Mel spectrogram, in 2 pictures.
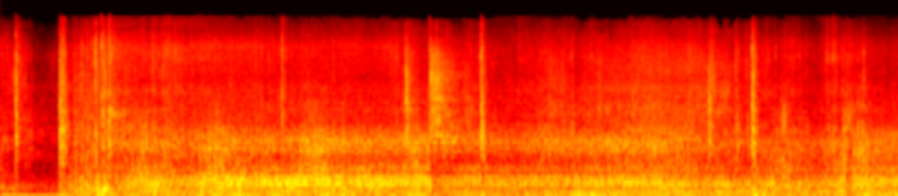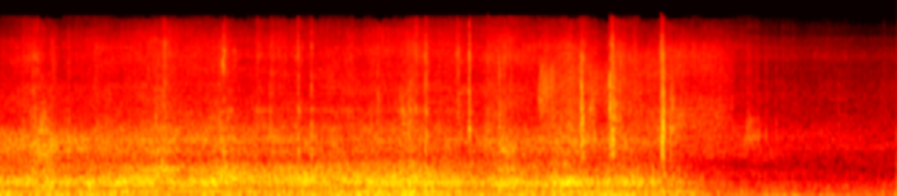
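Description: Skateboard wheels rolling over concrete with a steady rumble, broken several times by sharp clacks of the board hitting the ground. The rolling fades over the last couple of seconds.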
